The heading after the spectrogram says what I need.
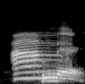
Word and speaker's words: punir: Pune. I think The proper puner. proper. Yeah, the R is silent.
